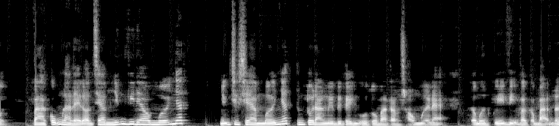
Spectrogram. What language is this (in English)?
Vietnamese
